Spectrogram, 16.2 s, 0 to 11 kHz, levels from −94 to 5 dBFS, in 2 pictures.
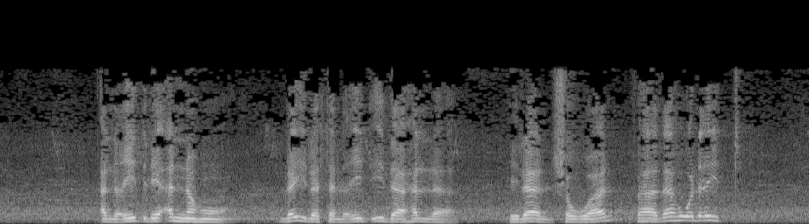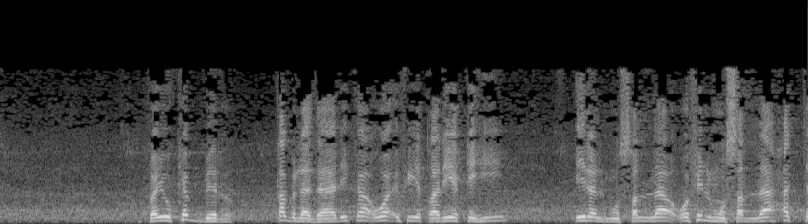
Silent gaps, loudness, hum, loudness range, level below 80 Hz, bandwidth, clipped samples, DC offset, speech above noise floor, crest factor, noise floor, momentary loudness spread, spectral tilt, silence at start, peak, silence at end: none; -19 LUFS; none; 4 LU; -64 dBFS; 8 kHz; under 0.1%; under 0.1%; 20 dB; 16 dB; -38 dBFS; 21 LU; -5.5 dB/octave; 0 s; -4 dBFS; 0 s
